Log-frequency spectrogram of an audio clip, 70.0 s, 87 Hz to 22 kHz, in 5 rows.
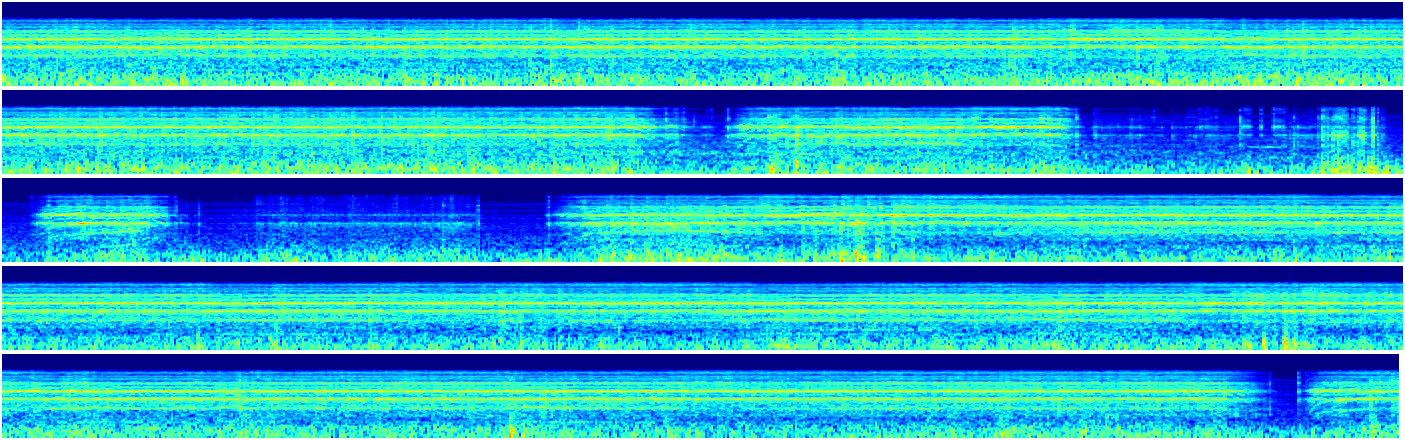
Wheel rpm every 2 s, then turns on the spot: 160, 160, 160, 160, 160, 160, 160, 160, 160, 160, 100, 160, 70, 10, 70, 20, 20, 150, 160, 160, 160, 160, 160, 160, 160, 160, 160, 160, 160, 160, 160, 160, 160, 160, 90.
26-28 30-32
